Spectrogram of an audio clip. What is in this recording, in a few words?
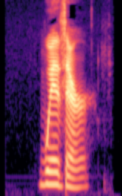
"wither", voice, english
